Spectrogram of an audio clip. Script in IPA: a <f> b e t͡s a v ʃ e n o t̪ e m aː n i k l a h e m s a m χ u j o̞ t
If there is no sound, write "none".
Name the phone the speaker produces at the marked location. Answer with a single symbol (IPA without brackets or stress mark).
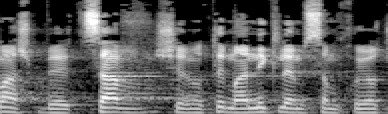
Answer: ʃ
